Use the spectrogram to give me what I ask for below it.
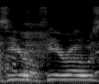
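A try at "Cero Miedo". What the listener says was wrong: It's not an F, it's an M.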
